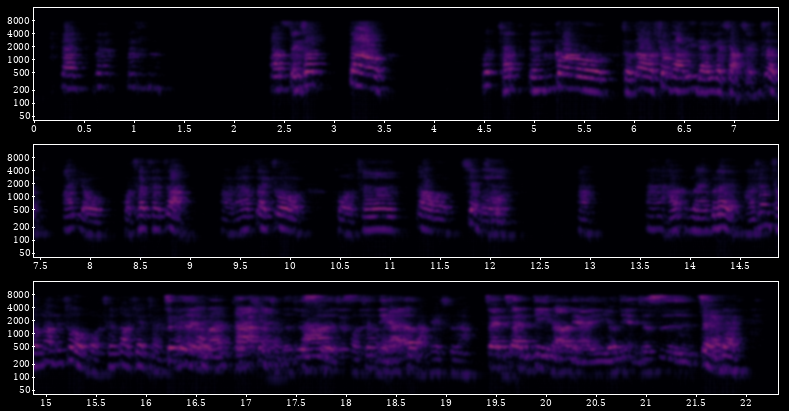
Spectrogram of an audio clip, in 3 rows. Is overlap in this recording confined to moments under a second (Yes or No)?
No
